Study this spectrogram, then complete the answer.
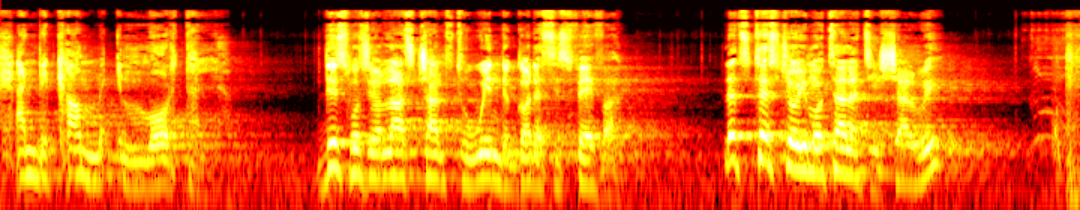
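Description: A man speaks calmly in a low voice.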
